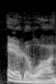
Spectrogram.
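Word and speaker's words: Erdoğan: The most important thing is to understand that even though it's spelled with a G, it's pronounced Erdogan.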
